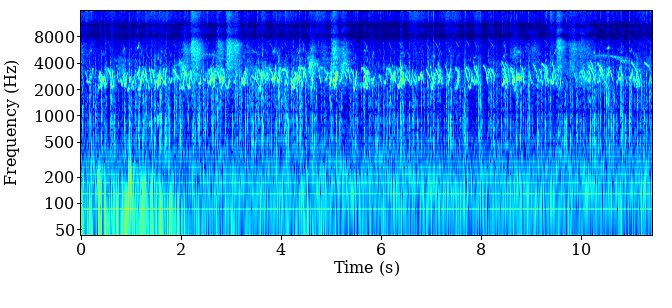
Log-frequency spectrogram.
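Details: Flock of baby chicks chirping nonstop, rapid high peeps at roughly four per second across the whole stretch; heavy low rumbling handling noise in the first two seconds.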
